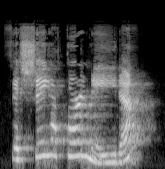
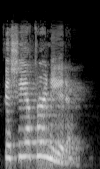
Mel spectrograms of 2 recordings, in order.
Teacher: O I, ele fica escondido se eu pronuncio muito baixo, muito rápido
